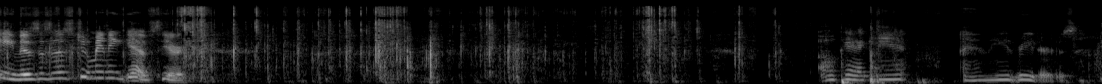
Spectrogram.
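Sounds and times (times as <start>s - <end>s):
paper crinkling and rustling: 0.0s - 8.6s.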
